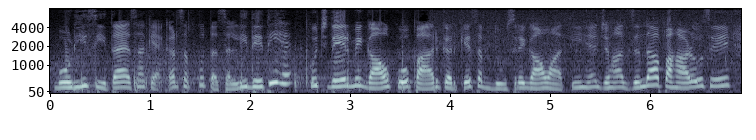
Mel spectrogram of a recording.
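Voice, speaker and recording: A woman narrates a scripted tale in a dramatic storyteller's style. Her pitch sits in the middle of the female range, and the recording carries faint noise and clicks. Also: animated, moderate pace, a little mellow.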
